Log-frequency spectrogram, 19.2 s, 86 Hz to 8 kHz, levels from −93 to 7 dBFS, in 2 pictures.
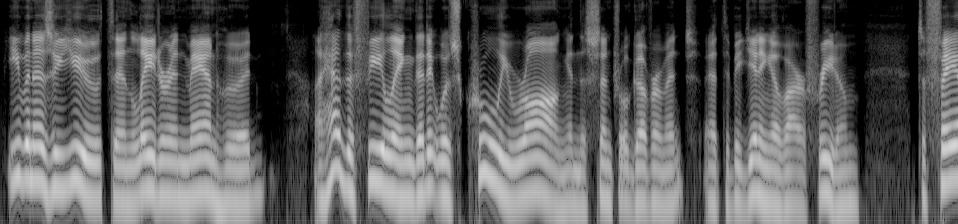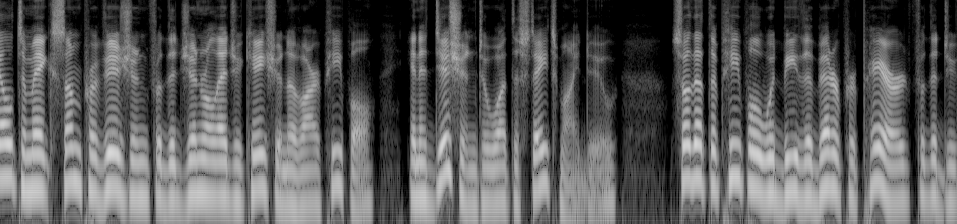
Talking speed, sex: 195 wpm, male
